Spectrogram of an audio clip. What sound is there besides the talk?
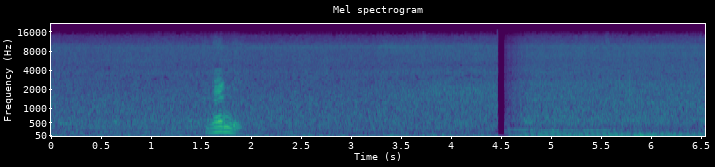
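waterfall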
